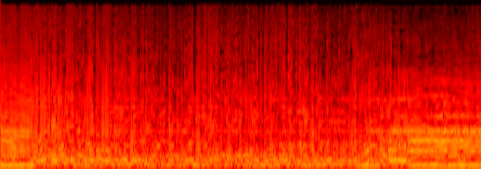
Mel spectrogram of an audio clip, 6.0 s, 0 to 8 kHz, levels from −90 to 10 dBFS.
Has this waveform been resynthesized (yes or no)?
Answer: yes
